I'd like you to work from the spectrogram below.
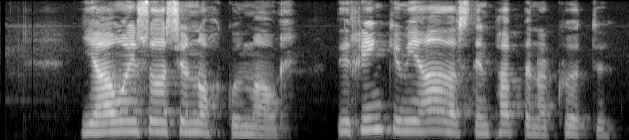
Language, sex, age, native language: Icelandic, female, 50-59, Icelandic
